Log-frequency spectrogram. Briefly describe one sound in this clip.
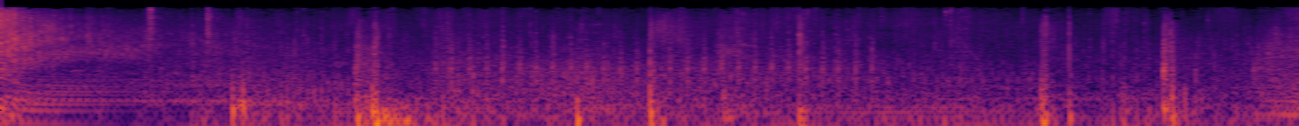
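Gunshots crack repeatedly in the distance.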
